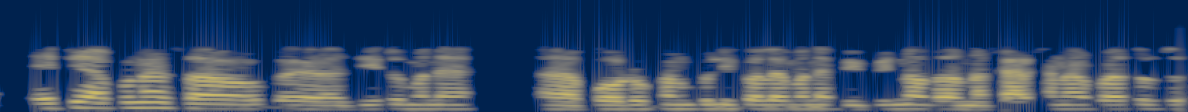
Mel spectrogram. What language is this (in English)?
Assamese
